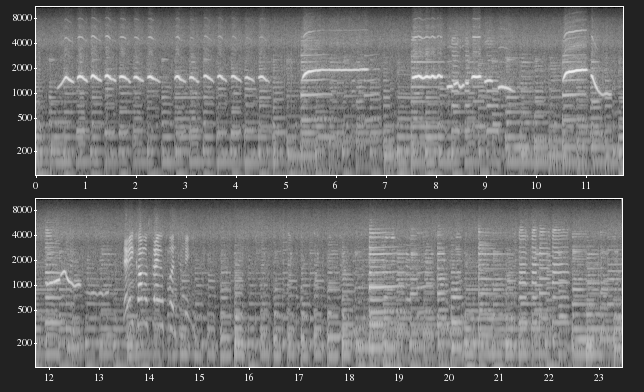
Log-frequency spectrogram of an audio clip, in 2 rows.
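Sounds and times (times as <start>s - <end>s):
instrumental backing music: 0.0s - 23.4s
person whistling to call a horse: 0.4s - 4.7s, 5.3s - 6.8s, 7.5s - 9.7s, 10.6s - 13.3s.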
